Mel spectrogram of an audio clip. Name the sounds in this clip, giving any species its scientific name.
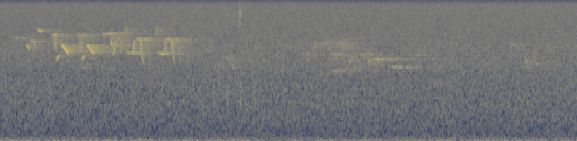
Vireo olivaceus, Passerina cyanea, Catharus guttatus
